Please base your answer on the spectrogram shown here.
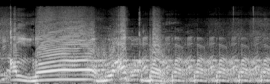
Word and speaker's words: আল্লাহু আকবার: আচ্ছা আল্লাহু আকবার অ্যাকচুয়ালি উচ্চারণটা কি? আল্লাহু আকবার।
